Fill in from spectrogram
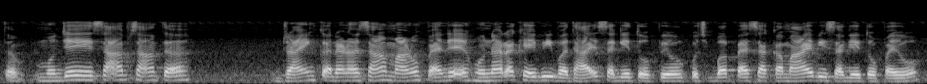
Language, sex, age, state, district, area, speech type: Sindhi, female, 60+, Uttar Pradesh, Lucknow, rural, spontaneous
